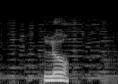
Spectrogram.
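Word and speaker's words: לא: aleph, Remember, aleph is a silent letter. The nickeled sign that tells us to pronounce it as an O is the dot on top of the aleph. So, an L, followed by an O sound, forms the word lo, lo, Now, let's see the letter mem.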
